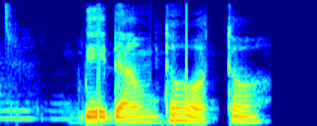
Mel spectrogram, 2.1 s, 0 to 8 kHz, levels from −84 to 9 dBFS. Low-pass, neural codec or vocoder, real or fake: 7.2 kHz; none; real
